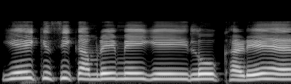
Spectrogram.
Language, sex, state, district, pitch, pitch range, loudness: Hindi, female, Maharashtra, Mumbai Suburban, 250 Hz, 240-260 Hz, -13 LUFS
